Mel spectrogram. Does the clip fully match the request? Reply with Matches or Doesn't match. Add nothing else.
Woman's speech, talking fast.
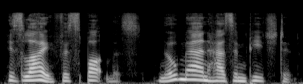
Doesn't match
